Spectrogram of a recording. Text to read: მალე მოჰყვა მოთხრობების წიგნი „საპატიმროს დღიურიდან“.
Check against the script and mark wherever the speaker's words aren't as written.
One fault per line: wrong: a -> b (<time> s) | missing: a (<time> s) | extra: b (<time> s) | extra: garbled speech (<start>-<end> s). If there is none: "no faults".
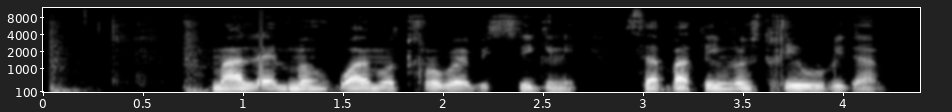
no faults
